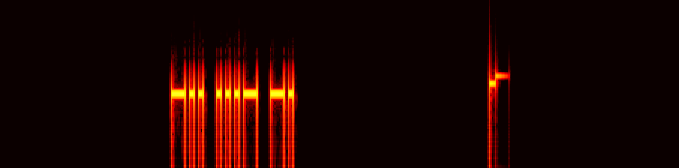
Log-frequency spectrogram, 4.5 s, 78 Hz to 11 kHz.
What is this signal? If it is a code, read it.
Morse code, heard as a keyed tone, about 40 wpm, 700 Hz. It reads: DVN
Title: All Cut Numbers - 3-Digit 40wpm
